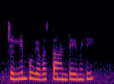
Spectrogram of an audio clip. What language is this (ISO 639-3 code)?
tel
